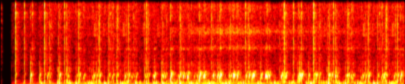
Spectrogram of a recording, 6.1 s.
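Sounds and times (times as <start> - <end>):
popcat popping sound: 0.2 - 6.0.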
